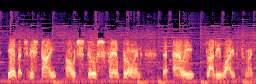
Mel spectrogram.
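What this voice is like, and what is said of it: East End London accent. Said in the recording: “Nice little East End accent.”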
